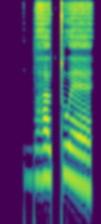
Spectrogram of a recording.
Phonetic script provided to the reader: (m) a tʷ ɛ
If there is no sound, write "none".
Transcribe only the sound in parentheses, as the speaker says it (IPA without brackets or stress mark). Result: bʱ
